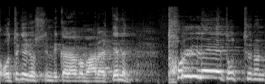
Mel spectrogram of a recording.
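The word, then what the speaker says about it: תולדות: 여기에 라멧의 요 애가 모음이 두 개예요. 점 두 개가. 여기 애 발음이 나거든요. 히브리어가. 근데 대부분 요거를 애로 읽는데 이걸 쉐와라 그래요. 쉐와는 소리를 낼 수도 있고 내지 않아야 될 수 있는 모음 부호입니다. 이 쉐와를 내면 톨레도트가 되는데 이렇게 읽으면 안 된다는 거예요.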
